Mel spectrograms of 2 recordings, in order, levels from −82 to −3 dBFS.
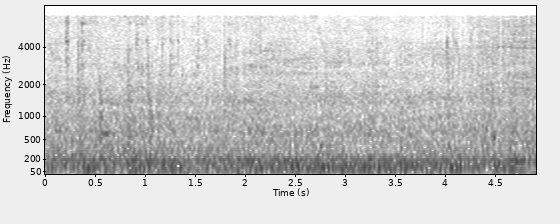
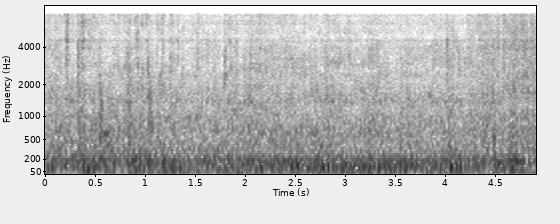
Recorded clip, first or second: first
